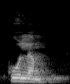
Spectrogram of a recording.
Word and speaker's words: Coulomb: मैंने स्पेलिंग शायद गलत लिख दी, COULOMB, कूलम, यह है चार्ज की यूनिट जो कैपिटल सी से डिनोट की जाती है।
